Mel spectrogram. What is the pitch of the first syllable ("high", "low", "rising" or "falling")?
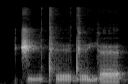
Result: low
